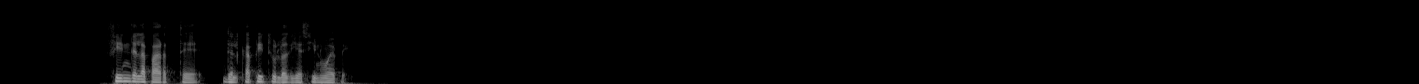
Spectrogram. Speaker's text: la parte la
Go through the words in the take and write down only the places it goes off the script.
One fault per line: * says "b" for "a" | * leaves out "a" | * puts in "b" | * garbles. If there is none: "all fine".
all fine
